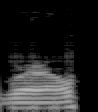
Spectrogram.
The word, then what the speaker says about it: rural: Yeah, like it rhymes with curl.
